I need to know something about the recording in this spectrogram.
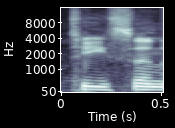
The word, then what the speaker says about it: Thiessen: you can hear us we've dropped the H and are pronouncing your last name properly Daryl Thiessen aboard number seven Southwind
